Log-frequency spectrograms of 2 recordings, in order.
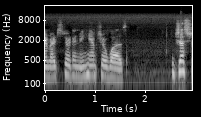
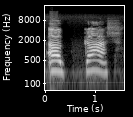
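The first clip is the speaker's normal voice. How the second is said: surprised; 6 semitones higher, 7 dB louder than usual. Real, not acted. Reacts to chat about guitar.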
